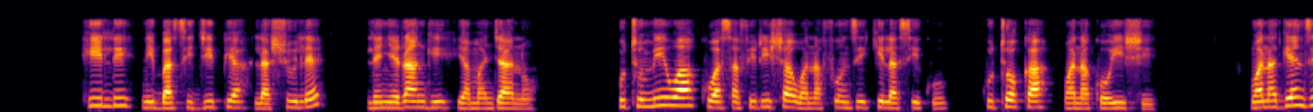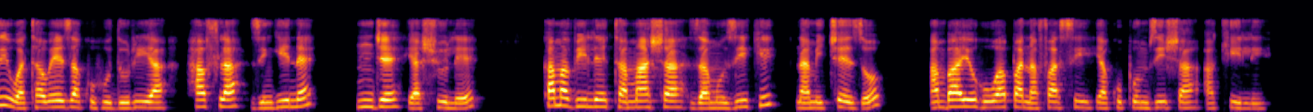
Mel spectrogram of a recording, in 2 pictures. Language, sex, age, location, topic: Swahili, female, 50+, Nairobi, education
